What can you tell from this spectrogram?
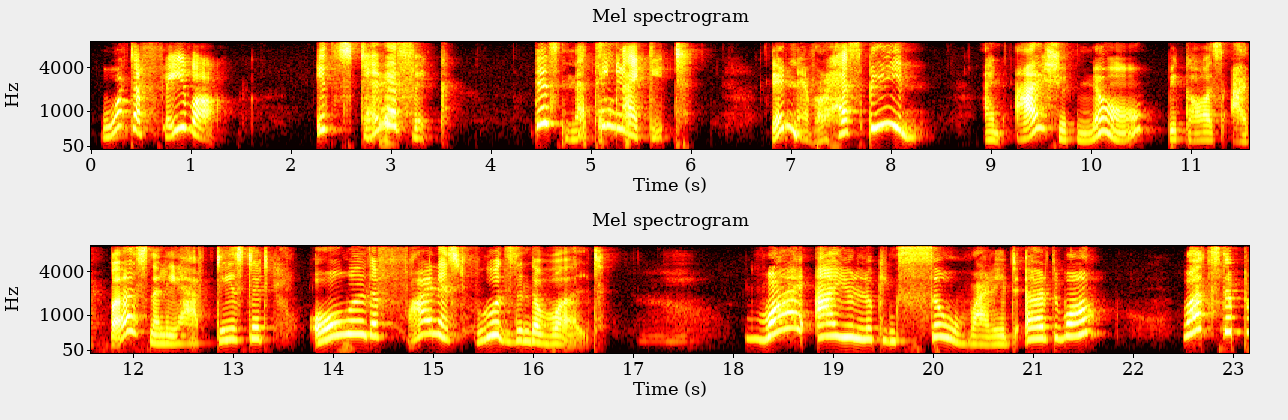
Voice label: english indian animation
